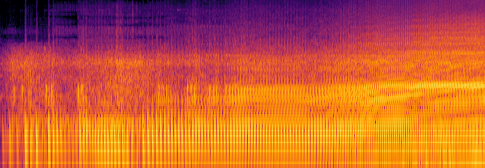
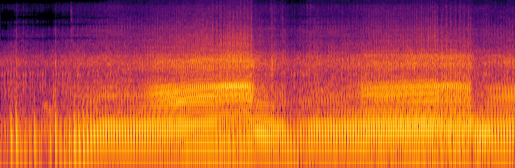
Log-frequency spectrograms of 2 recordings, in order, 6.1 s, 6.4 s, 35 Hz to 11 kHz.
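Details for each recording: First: Honda Wave 125i fuel-injected motorcycle on the road after its fuel injector was replaced to cure a rich-fuel stumble when twisting the throttle: firing pulses climb smoothly and evenly with throttle, no stumble or misfire. Normal acceleration. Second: Honda Wave 125i fuel-injected scooter fitted with a PCX150 injector and recently replaced fuel pump: revs in repeated bursts, stumbling and bogging as the throttle opens, running too rich; fix planned by changing parts instead of ECU tuning.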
